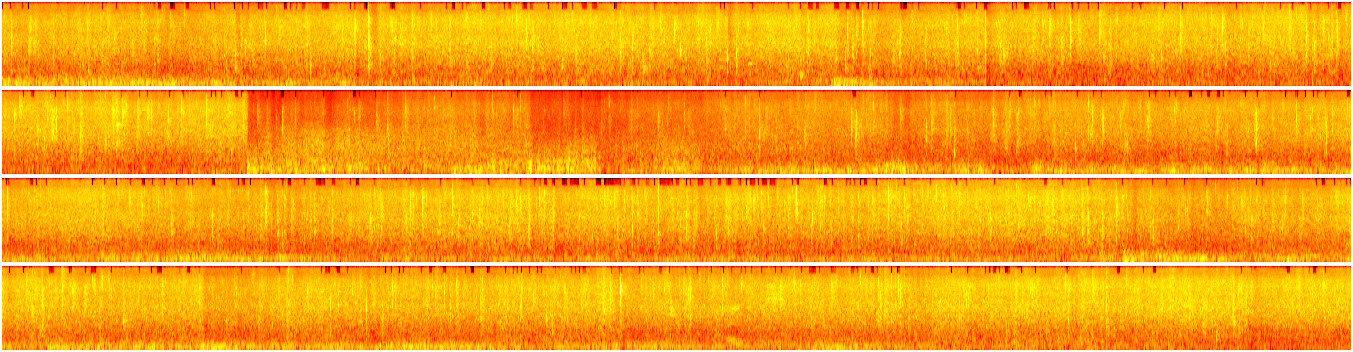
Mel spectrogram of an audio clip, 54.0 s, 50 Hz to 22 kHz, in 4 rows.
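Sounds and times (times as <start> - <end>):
heavy rain downpour drumming: 0.0 - 53.9
low thunder rumble: 15.9 - 25.5, 41.0 - 53.9
sharp hail taps: 46.6 - 53.9.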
